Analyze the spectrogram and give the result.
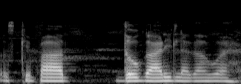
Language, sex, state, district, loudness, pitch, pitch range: Hindi, female, Bihar, Vaishali, -17 LUFS, 160 Hz, 160-165 Hz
